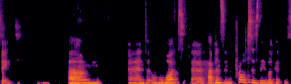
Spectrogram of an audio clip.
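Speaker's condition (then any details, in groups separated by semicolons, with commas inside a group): No condition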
